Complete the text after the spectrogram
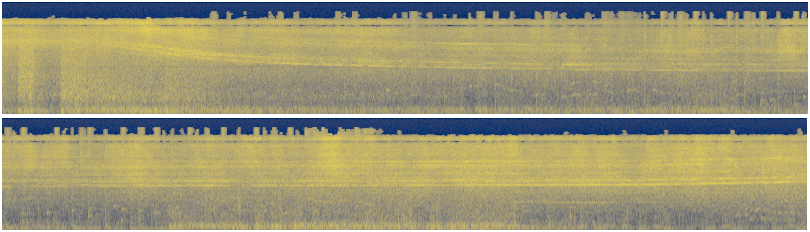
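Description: A jet engine roars loudly with a high whine that drops in pitch and holds.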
